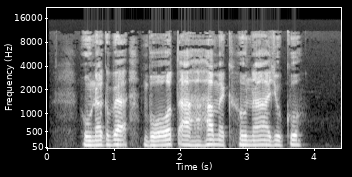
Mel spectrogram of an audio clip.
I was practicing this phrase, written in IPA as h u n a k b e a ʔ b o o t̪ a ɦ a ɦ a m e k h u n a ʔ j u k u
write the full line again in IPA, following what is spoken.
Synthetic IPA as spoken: h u n a k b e a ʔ b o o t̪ a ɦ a ɦ a m e k h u n a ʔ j u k u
